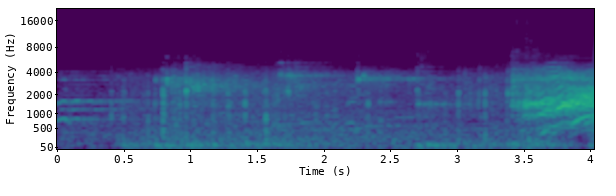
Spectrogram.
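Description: Fencers' feet thumping and sliding on a wooden hall floor during a quick exchange. About three and a half seconds in, loud shouting voices break out, with the scoring light showing a touch.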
